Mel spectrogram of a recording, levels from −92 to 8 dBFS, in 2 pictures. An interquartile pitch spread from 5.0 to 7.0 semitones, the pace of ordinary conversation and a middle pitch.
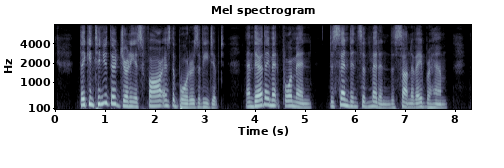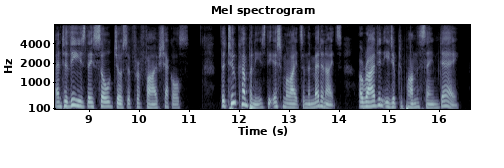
Yes: wide, 5.4 semitones; average, 175 wpm; medium, 150 Hz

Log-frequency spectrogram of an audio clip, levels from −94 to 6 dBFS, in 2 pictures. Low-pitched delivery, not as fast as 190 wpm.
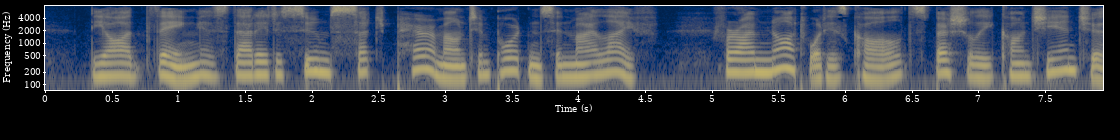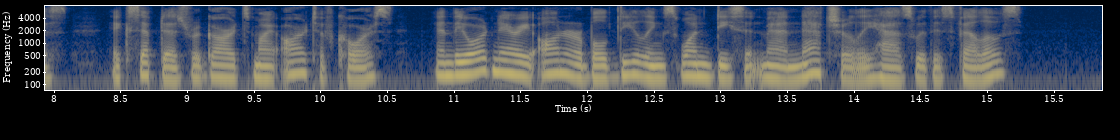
No: medium, 160 Hz; average, 155 wpm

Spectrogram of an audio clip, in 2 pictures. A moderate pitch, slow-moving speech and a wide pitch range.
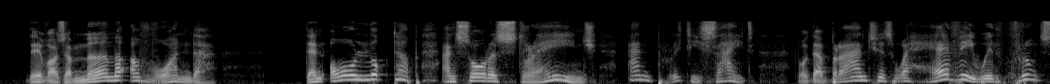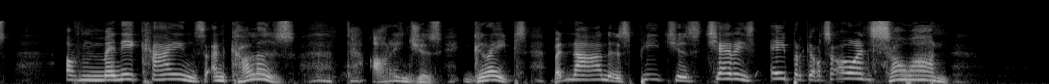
Yes: medium, 180 Hz; slow, 110 wpm; wide, 8.4 semitones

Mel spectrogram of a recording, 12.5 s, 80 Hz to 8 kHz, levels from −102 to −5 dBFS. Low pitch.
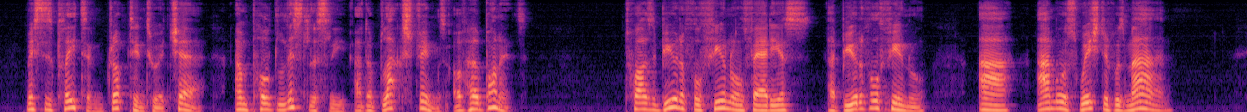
No: medium, 150 Hz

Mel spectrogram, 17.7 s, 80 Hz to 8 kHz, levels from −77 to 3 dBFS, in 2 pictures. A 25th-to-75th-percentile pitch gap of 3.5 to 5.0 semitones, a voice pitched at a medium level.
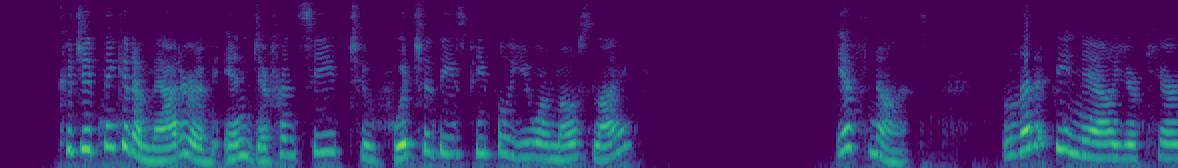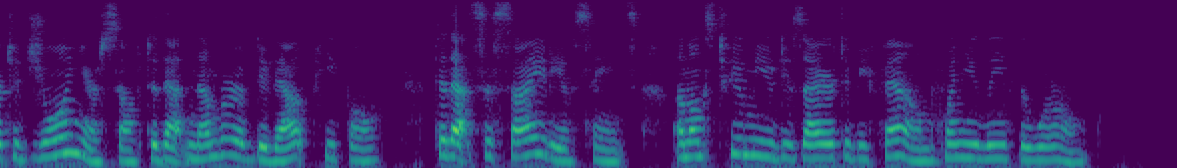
No: average, 4.6 semitones; high, 205 Hz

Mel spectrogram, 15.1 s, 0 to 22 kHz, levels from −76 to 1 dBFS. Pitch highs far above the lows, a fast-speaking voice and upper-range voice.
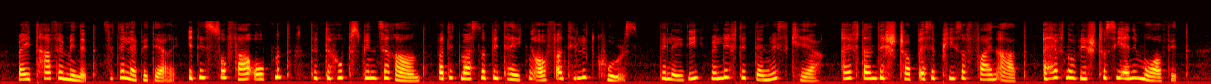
No: average, 4.4 semitones; fast, 220 wpm; very high, 280 Hz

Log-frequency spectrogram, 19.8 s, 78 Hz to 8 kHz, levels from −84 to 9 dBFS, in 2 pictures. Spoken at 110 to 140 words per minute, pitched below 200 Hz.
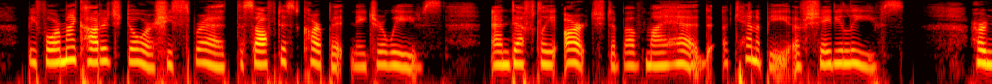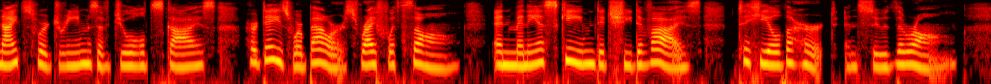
No: slow, 135 wpm; high, 230 Hz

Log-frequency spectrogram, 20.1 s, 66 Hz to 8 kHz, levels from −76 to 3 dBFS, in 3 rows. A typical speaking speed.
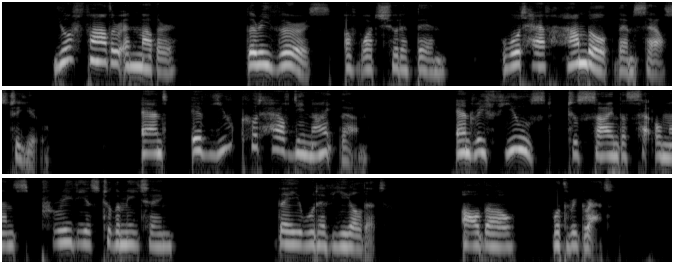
No: slow, 120 wpm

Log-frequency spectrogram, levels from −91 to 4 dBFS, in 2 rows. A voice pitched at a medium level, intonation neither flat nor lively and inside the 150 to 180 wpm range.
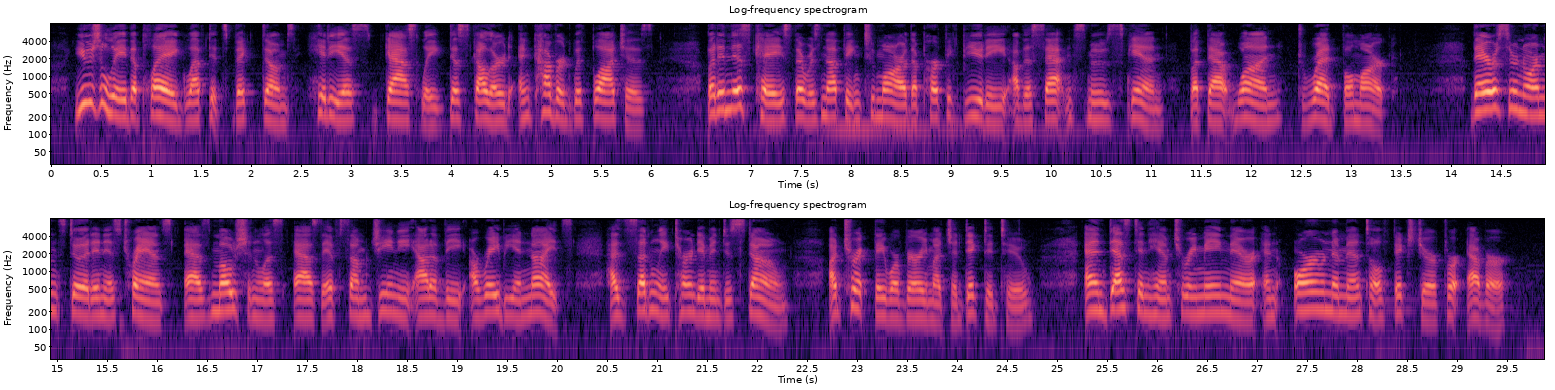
Yes: medium, 180 Hz; average, 3.8 semitones; average, 155 wpm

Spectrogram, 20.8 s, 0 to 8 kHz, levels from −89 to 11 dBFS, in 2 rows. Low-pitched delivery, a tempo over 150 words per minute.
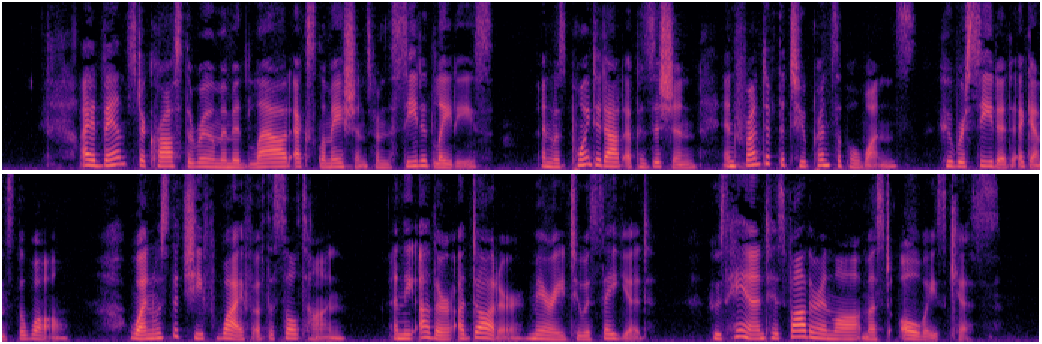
No: high, 200 Hz; average, 165 wpm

